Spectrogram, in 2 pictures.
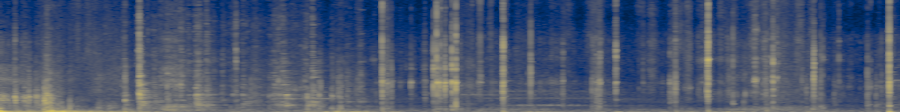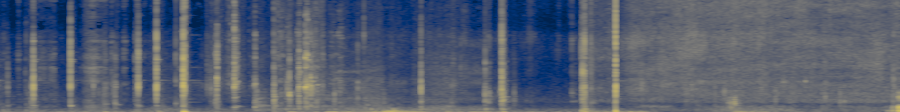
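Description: Metal clicks and clinks of air-hose fittings and quick couplers being handled and hooked to a cylinder leakage tester. About fifteen seconds in, a steady hiss of compressed air begins as the air supply is connected to the tester.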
